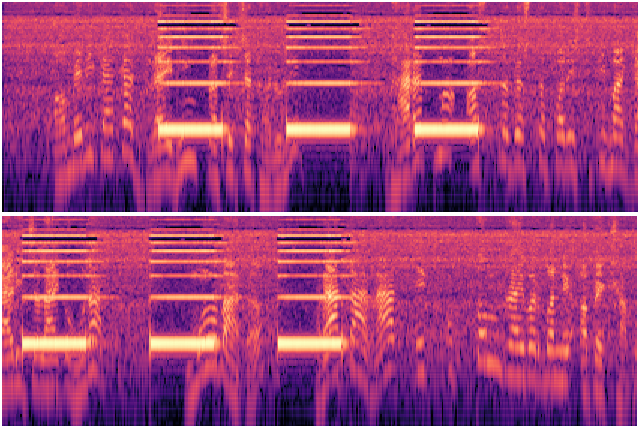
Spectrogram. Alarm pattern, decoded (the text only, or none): temporal three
